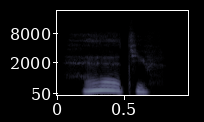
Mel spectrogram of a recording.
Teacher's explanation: the air passes through the vocal cords but without vibration voiceless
